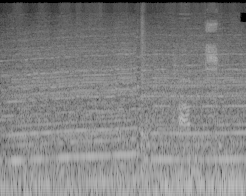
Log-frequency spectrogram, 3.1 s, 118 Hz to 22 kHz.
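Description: Race car from Gran Turismo 7 at full throttle on a track, engine note holding high and steady under a continuous drone, with a brief tire chirp near the end, while a voice talks over it.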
